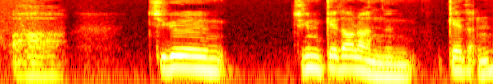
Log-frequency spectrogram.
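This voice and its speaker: In a slight Japanese accent, a man speaks with a dark, mellow tone and lively intonation. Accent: slight Japanese accent in Korean. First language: Japanese (speaking Korean). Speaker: YouTuber and Korean language learner. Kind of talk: casual vlog talk. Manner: halting, self-correcting.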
